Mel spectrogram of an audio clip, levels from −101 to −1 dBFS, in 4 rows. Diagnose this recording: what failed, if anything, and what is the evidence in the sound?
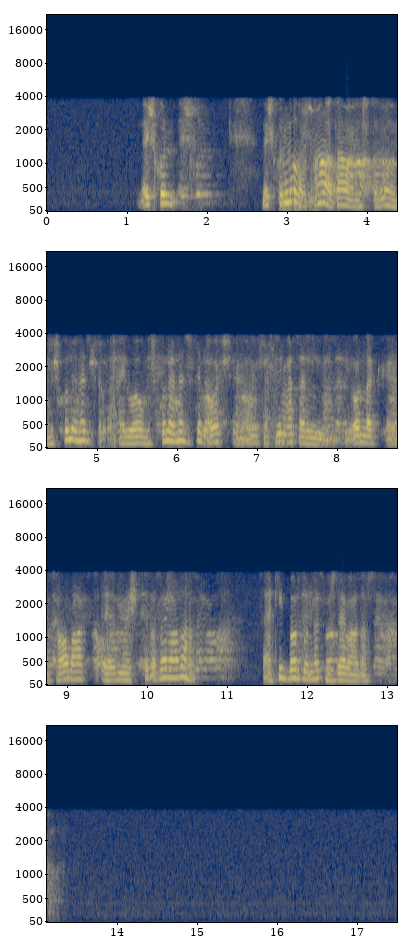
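Echo with no canceller, at the call-processing stage: throughout the speech, every phrase is followed by a quieter, thinner copy arriving roughly 400 ms later at about 12 dB below the talker. That delay is a network round trip, so the far end is replaying the call through a loudspeaker into its open microphone, and no echo canceller subtracts the returned signal before it is sent back.

AMR bit errors, on the radio link feeding the codec: the speech turns hoarse, scratchy and gargly in five bursts, 2.84–3.52 s, 4.92–5.28 s, 7.02–7.44 s, 10.58–10.74 s and 12.98–13.44 s, while pitch and level roughly hold. That points to a weak link corrupting the less-protected bits of each frame, around a tenth of them, so excitation pulses and fine gain and spectral values decode wrongly, while the checked core bits pass and the frames are not discarded. The narrowband AMR channel underneath, at 12.2 kbps, contributes its usual band limit below 4 kHz.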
